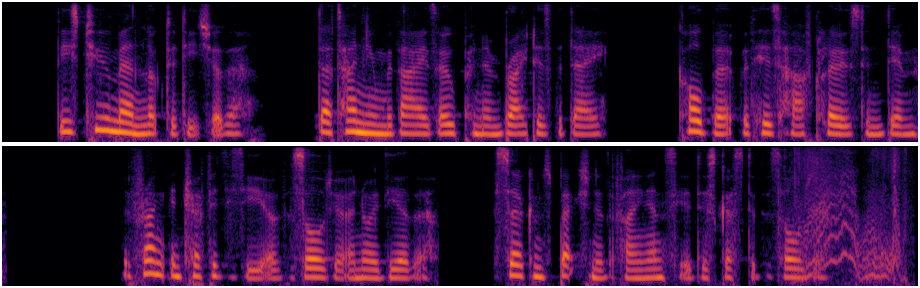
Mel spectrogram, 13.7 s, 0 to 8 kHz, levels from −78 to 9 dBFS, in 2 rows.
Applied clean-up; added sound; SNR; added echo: none; Zipper (clothing); 12 dB; none.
